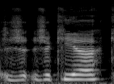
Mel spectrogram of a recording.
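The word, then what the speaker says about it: Jacquire: I want to say Jacquier. – Yeah, that's cool. – So it's spelled like a choir, but with a J at the front. – Yeah. – So Jacquier King.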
